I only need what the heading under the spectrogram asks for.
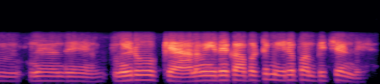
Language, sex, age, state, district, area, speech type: Telugu, male, 60+, Andhra Pradesh, Eluru, rural, conversation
